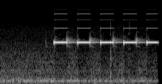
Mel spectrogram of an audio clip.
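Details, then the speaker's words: Five rapid high-pitched beeps from a demo airflow-detecting apnea monitor sensing nose and mouth airflow, alarming when no breathing is detected. "the blinking light means breathing now no breathing is detected"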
